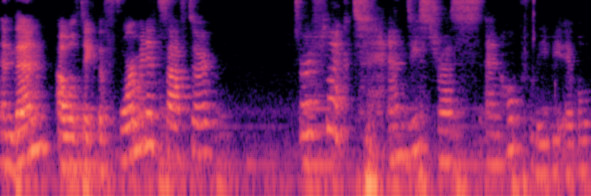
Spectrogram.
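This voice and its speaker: A woman talks at a moderate pace with very wide pitch swings while music plays in the background. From Syria. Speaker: storyteller. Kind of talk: live storytelling performance.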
